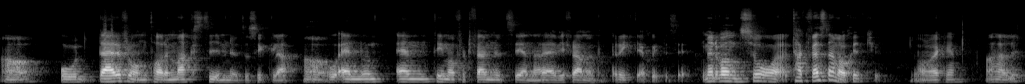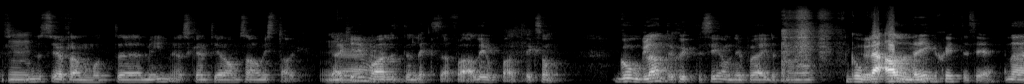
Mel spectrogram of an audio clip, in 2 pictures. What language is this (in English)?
Swedish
